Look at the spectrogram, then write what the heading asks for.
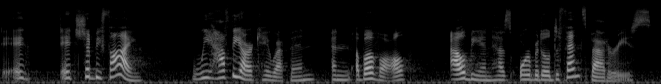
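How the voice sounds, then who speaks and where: A woman's voice: medium pitch, expressive, normal speed, sharp tone. A woman playing an anxious, earnest executive officer in a video game, hesitant and stammering. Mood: nervous, apologetic.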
